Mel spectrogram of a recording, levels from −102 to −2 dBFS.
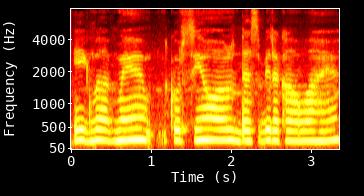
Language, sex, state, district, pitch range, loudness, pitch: Hindi, female, Delhi, New Delhi, 210-225 Hz, -12 LUFS, 220 Hz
